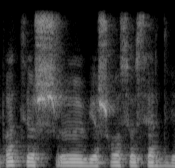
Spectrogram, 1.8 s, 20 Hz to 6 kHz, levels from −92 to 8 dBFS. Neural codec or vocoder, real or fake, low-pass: none; real; 5.4 kHz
